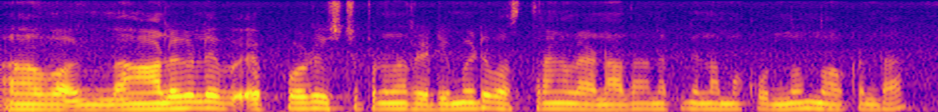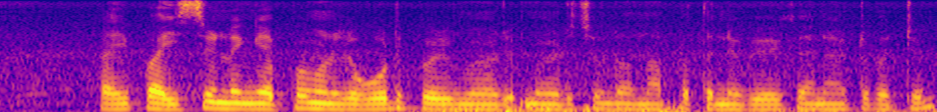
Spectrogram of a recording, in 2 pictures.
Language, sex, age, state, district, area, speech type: Malayalam, female, 45-60, Kerala, Idukki, rural, spontaneous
